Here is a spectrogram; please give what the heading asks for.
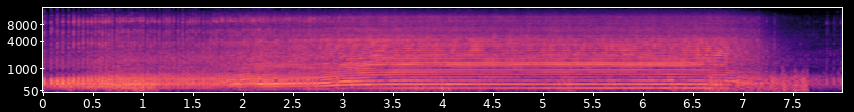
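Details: DLE 35 gasoline two-stroke RC airplane engine in a Hangar 9 Valiant 30cc, after fixing hard starting by trimming the choke push rod Z-bend for full choke closure: catches, climbs to steady high buzz, holds evenly, cuts off; clean running.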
